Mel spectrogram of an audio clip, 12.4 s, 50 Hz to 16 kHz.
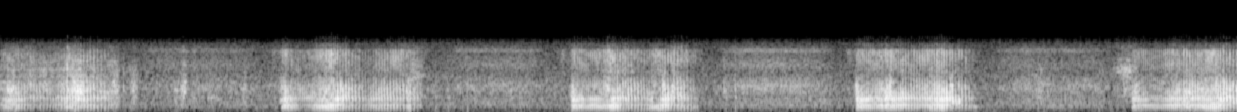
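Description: Loud, regular snoring with rattling breaths in and out, about 10 to 11 breaths a minute.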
